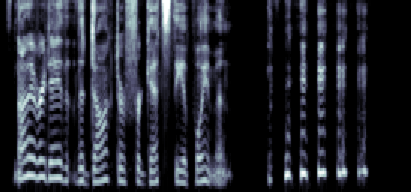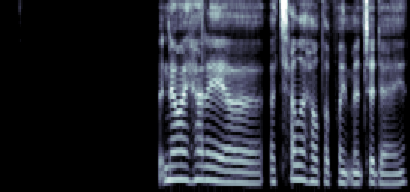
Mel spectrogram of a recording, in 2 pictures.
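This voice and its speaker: A woman's voice: medium pitch, animated, moderate pace, long pauses, mellow, dry recording, clean studio sound. A woman streamer chatting casually with her viewers while sketching, her voice a little scratchy, greeting people by name and laughing often. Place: cold room at home.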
